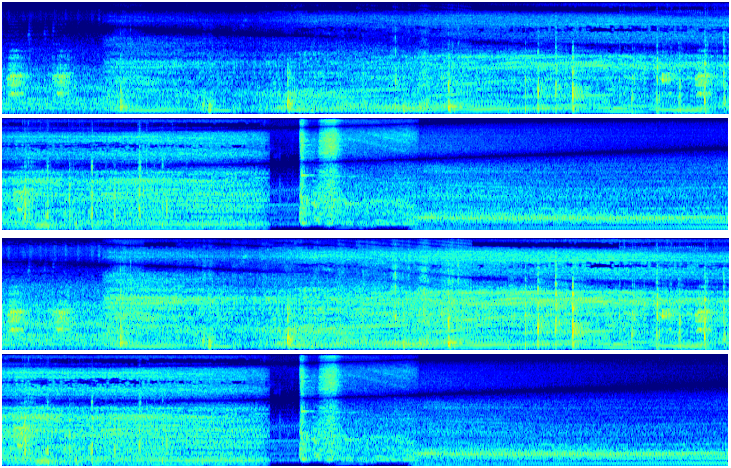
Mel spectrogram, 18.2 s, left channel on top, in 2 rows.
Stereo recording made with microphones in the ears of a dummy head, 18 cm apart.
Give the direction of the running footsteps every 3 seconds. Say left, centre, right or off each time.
right, right, right, left, off, off.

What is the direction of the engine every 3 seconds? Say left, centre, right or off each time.
right, right, right, centre, left, left.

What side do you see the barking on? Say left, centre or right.
centre.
